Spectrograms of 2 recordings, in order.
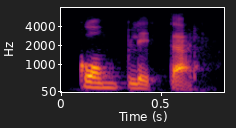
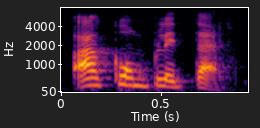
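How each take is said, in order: First: The word starts directly with "com". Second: The word starts with an extra "a" sound. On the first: The speaker calls it right. "Lo correcto" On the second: The speaker calls it wrong. "Otra palabra incorrecta"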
